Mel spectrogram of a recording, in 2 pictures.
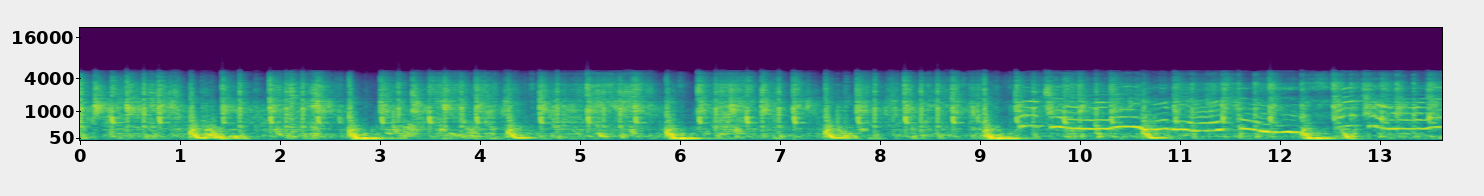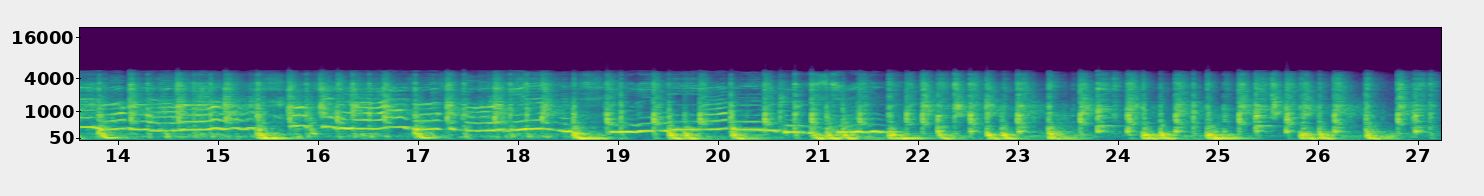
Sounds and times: Music: 0.0s - 27.2s.

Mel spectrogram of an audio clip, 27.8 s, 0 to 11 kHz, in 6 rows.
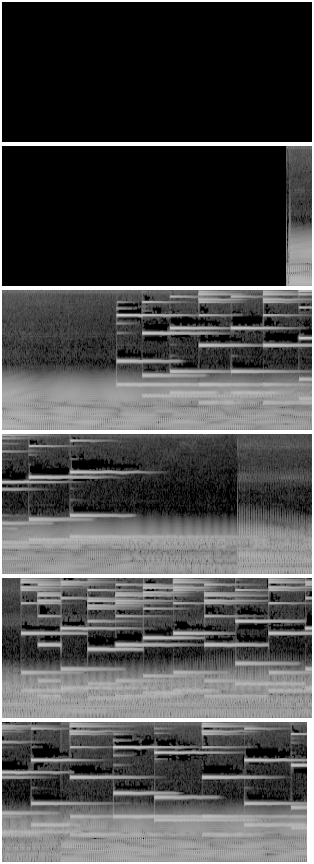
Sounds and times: Music: 8.9s - 27.8s.

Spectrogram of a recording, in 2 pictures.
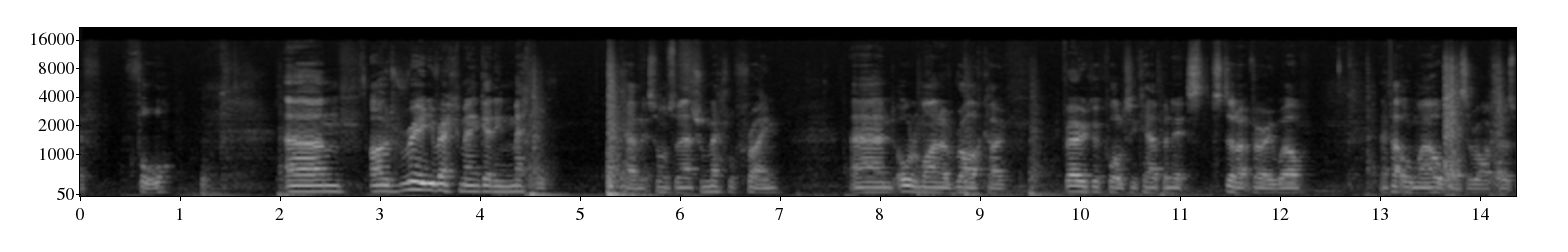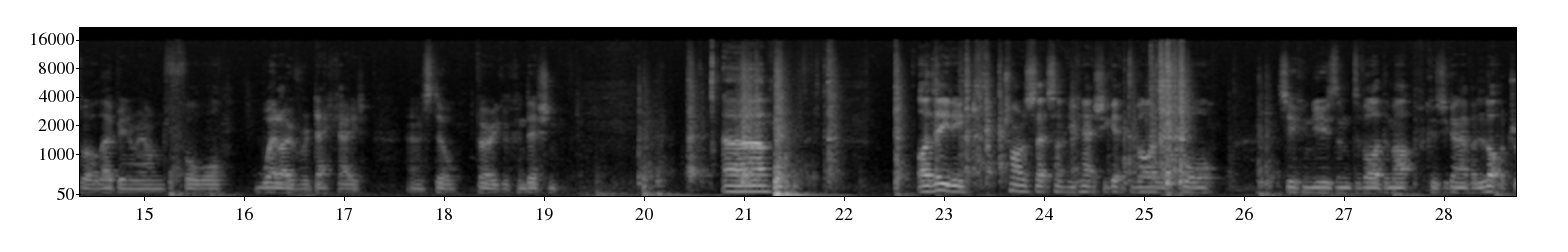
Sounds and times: Speech: 0.0s - 1.0s, 2.0s - 4.7s, 5.4s - 7.0s, 7.7s - 12.3s, 13.0s - 19.2s, 20.7s - 21.3s, 22.7s - 25.8s, 26.4s - 28.7s.

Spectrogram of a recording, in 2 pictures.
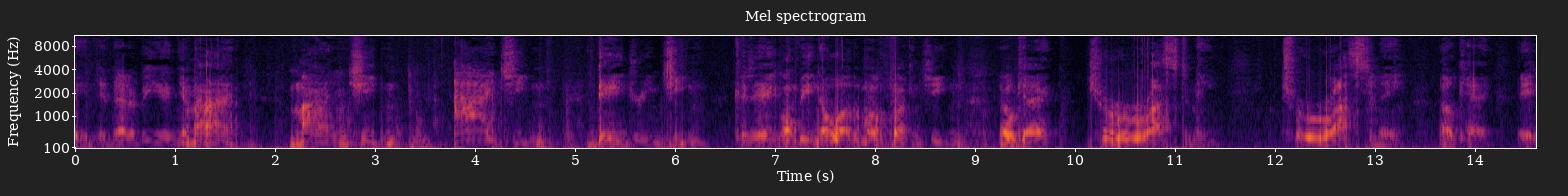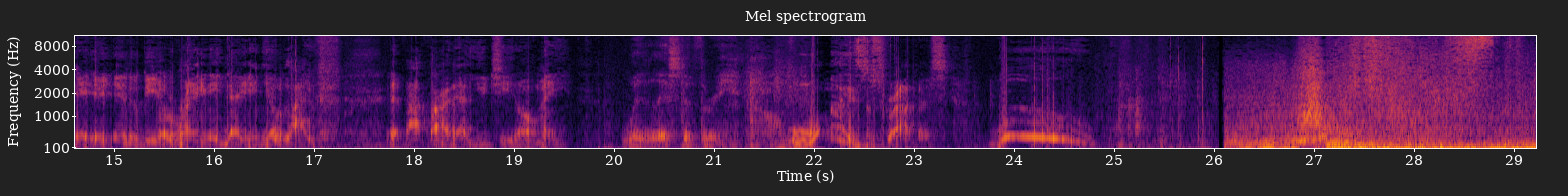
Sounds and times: Speech: 0.0s - 11.4s, 12.1s - 24.8s
Inside, small room: 0.0s - 29.2s.

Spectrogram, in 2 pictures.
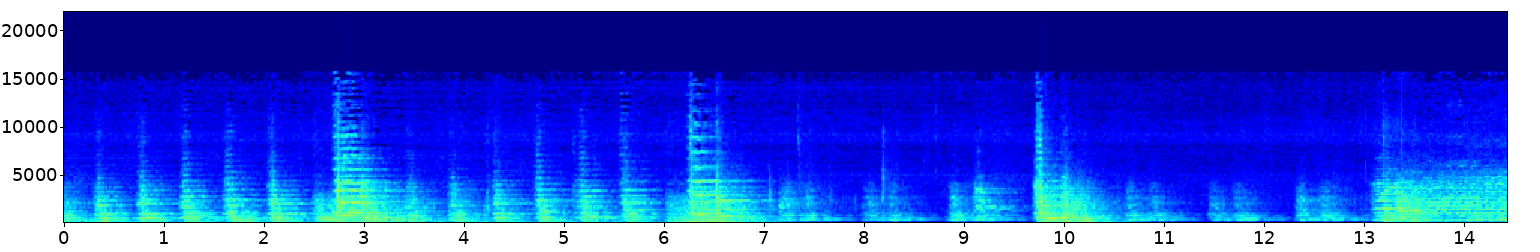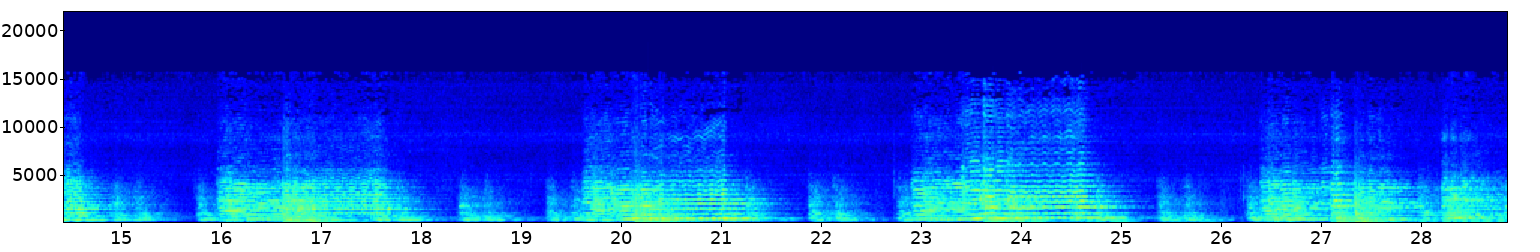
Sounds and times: Violin, fiddle: 0.0s - 28.8s.

